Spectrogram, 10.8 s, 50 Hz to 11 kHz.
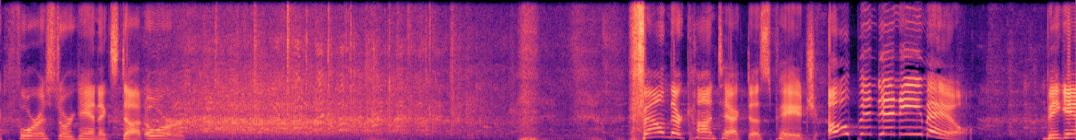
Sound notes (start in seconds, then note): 1.2 laughter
